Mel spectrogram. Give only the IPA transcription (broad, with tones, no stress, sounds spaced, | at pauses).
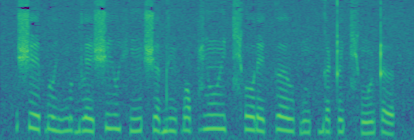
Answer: ʃ e˥˧ ɓ ʊ˧˩ i̯ ŋ ʊ˧˩ ɡ l e˧˩ ʃ i˥ u̯ ç ĩ˩˧ ʃ ə˧˩ d ĩ˧˩ ɓ ɔ˧ p ʑ ũː˥ i̯ t͡ɕʰ o˥ ɾ e˧ k əː˥˧ u̯ ɓ ũ˩˧ k ɡ əː˥˧ ʈ ə̃˥ t͡ɕʰ ũː˩˧ ʈ ə˧˩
